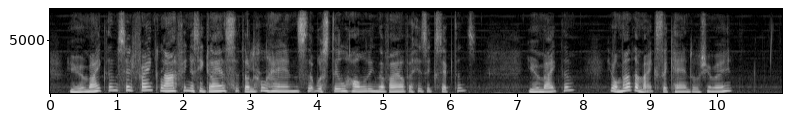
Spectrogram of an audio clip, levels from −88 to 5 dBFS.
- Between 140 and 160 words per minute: No, average, 175 wpm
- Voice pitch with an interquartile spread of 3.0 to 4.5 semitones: Yes, average, 4.0 semitones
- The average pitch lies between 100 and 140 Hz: No, high, 220 Hz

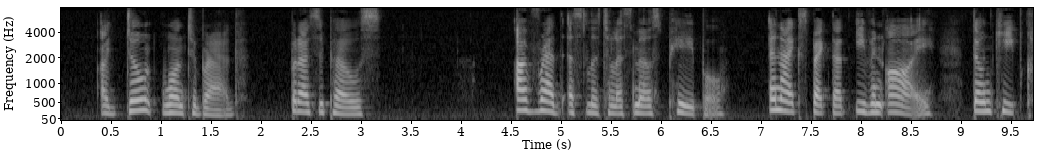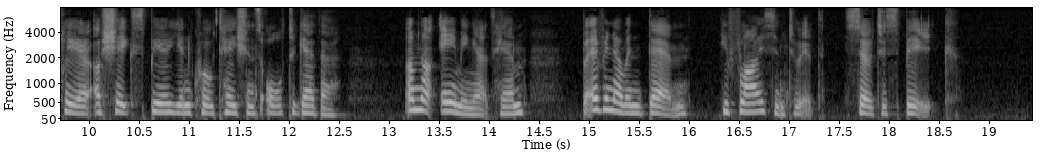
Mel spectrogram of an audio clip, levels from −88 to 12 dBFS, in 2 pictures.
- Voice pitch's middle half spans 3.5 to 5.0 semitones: Yes, average, 3.8 semitones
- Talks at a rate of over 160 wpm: No, average, 140 wpm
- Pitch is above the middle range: Yes, high, 210 Hz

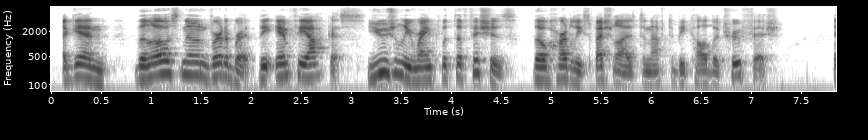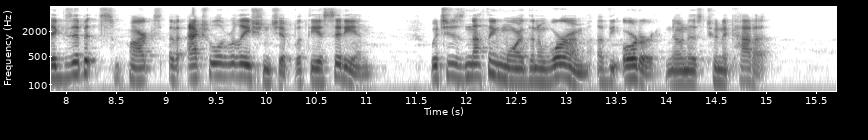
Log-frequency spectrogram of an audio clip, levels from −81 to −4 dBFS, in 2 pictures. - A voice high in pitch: No, medium, 140 Hz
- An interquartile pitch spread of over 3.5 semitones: Yes, average, 4.7 semitones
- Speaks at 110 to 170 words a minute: Yes, average, 160 wpm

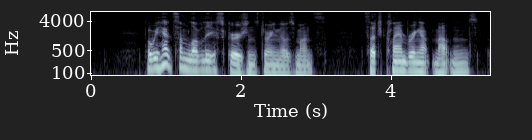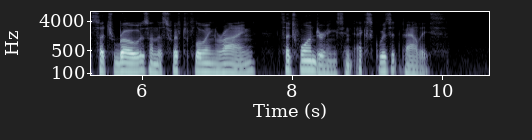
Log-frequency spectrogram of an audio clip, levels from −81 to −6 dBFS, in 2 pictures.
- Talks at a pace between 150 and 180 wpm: No, average, 140 wpm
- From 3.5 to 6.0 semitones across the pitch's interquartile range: Yes, average, 3.8 semitones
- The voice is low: Yes, low, 100 Hz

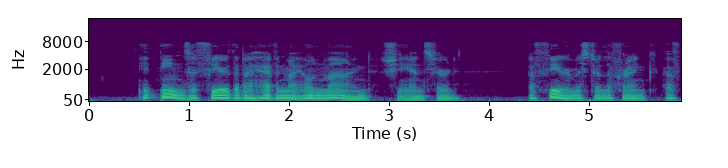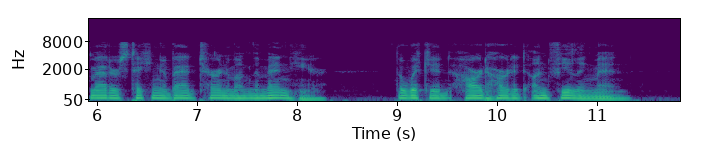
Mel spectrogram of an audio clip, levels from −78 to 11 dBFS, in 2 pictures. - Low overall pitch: Yes, very low, 85 Hz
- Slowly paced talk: No, average, 165 wpm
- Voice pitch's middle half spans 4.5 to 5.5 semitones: No, average, 3.2 semitones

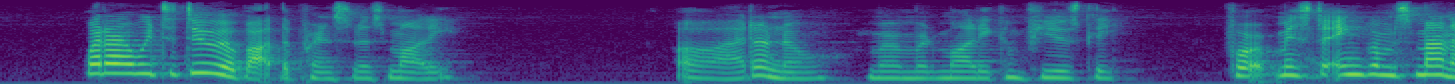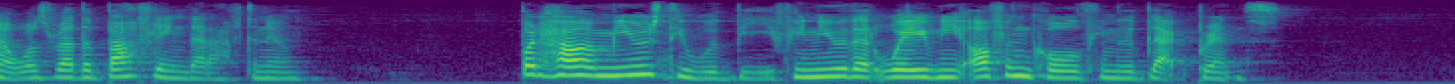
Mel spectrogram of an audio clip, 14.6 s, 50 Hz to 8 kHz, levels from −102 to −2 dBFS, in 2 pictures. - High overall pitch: Yes, high, 215 Hz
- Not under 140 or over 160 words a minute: No, average, 175 wpm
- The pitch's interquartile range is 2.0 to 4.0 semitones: No, wide, 5.6 semitones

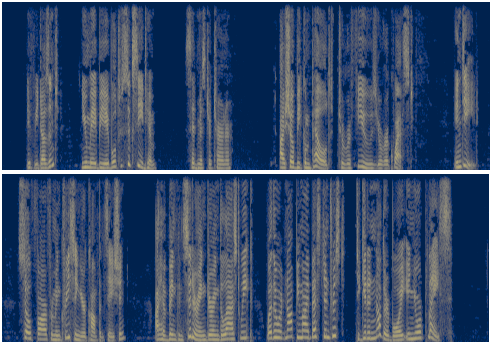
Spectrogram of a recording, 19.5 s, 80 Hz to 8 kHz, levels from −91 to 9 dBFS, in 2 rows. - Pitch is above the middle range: Yes, high, 225 Hz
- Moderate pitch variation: No, wide, 6.2 semitones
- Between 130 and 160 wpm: Yes, average, 155 wpm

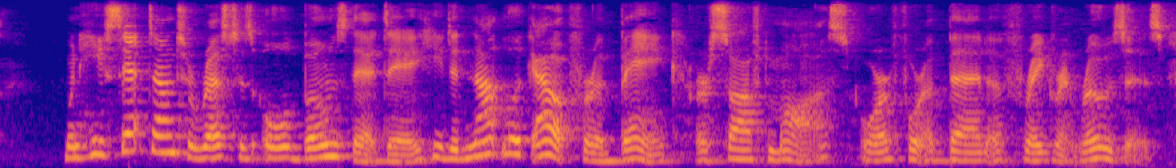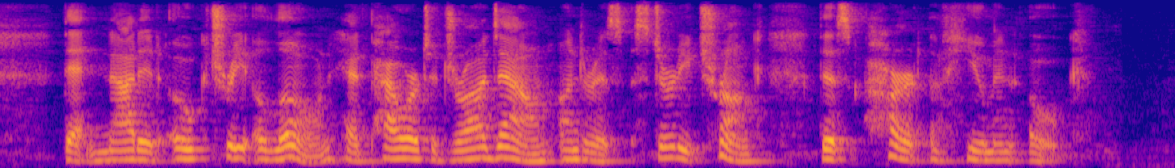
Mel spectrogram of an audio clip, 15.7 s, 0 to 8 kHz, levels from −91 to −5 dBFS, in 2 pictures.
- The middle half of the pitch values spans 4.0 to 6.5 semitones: Yes, average, 4.5 semitones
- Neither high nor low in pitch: Yes, medium, 170 Hz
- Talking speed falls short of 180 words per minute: No, average, 185 wpm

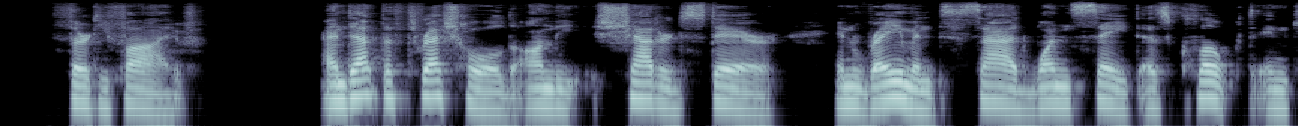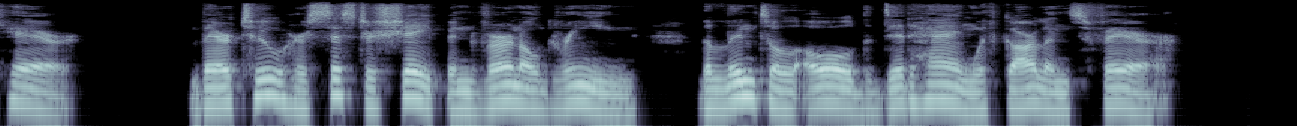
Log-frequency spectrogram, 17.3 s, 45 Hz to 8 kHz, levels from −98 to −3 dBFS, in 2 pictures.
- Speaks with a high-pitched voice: No, low, 110 Hz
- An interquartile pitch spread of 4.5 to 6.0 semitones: No, average, 3.8 semitones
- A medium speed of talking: No, slow, 120 wpm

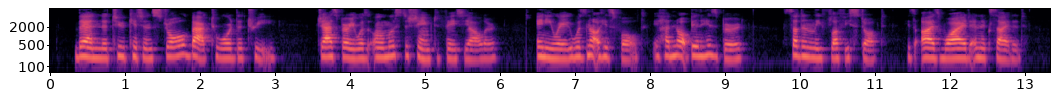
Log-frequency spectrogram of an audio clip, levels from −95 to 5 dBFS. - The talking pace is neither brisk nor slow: Yes, average, 160 wpm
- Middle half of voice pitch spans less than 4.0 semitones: Yes, narrow, 2.4 semitones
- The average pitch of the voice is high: Yes, high, 200 Hz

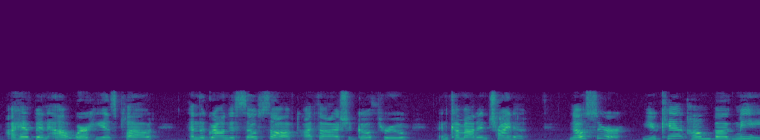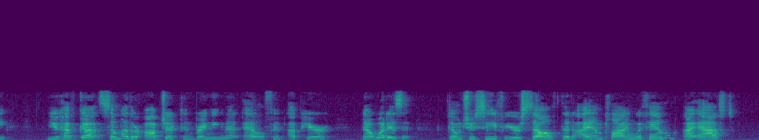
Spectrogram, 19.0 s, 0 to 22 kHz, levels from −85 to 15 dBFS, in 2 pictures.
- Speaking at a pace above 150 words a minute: Yes, average, 190 wpm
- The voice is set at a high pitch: Yes, high, 235 Hz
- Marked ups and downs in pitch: No, average, 4.2 semitones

